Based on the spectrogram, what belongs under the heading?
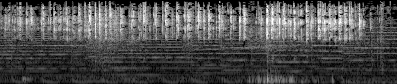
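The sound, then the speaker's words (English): Dice rattle and clatter in a rapid, continuous run of sharp clicks for about five seconds, with a louder tumble partway through, rolled for an acrobatics check in a tabletop game. There is no talking. “Need one of those dice cups.”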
